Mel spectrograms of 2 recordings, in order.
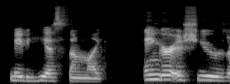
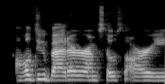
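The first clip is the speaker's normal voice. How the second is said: mock-tearful, put-on crying and pleading tone. Speaker acts out her past self pleading with him not to break up, retelling tearful pleading. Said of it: "I'm crying and pleading with him".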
